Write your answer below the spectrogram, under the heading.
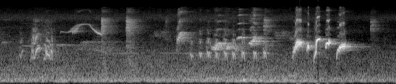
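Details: Vietnamese caged red-whiskered bulbul, sound to excite fighting: a soft swooping whistle and low chatter early on, then a loud, quick run of three or four bright, rolling whistled notes near the end.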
